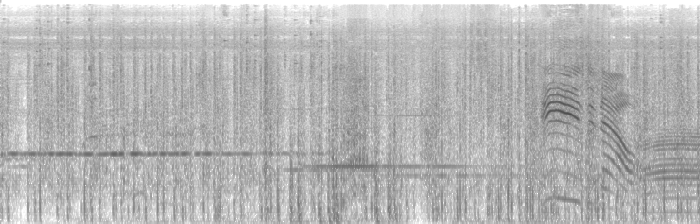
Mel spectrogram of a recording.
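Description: Horse hooves in Red Dead Redemption clattering in quick irregular clip-clop beats on a ranch, mid-loud and close, with a horse whinny near the end and shouted voices over it.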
